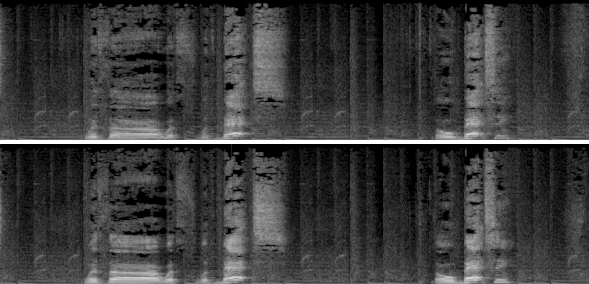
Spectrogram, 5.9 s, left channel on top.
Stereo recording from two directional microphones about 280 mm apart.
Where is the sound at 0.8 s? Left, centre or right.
Right.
